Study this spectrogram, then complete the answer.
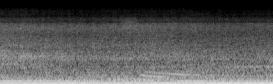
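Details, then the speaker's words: Rotax 503 two-stroke on an aircraft, cold start after a new 12-volt fuel pump and new fuel lines were fitted, pump off: loud, steady, smooth idle with no stumbles or sputters, about 1800 rpm. No bubbles in the lines. "Oh, beautiful. Nice and smooth idle, no sputtering, very smooth."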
